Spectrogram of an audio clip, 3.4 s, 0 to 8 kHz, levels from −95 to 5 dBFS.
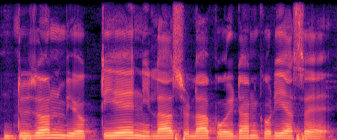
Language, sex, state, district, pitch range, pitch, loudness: Assamese, male, Assam, Hailakandi, 130-140 Hz, 135 Hz, -14 LUFS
